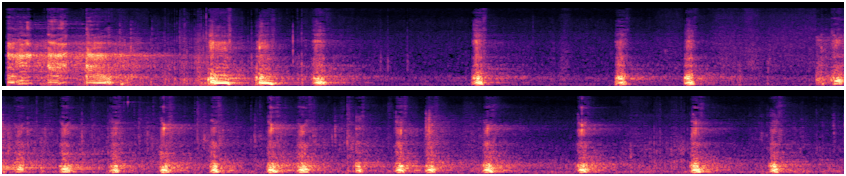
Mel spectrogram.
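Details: A male mini pig gives his everyday oinking, short, low, snuffly grunts and oinks, some in quick runs and some spaced apart; he does this most of the day, seemingly "talking" to his owners.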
